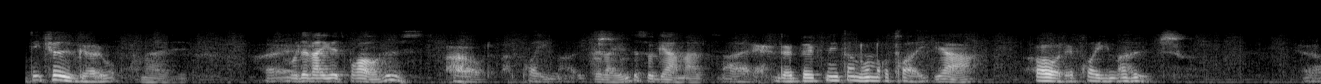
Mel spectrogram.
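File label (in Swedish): Lackalänga Skåne, Svenska sagor dialekter; Folkminnen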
